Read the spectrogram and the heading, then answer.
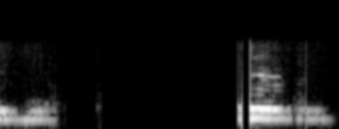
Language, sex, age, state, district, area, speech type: Urdu, female, 45-60, Uttar Pradesh, Rampur, urban, conversation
